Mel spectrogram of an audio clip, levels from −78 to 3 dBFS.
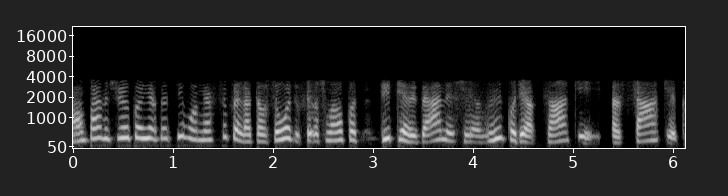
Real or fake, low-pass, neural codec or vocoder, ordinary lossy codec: fake; 3.6 kHz; codec, 16 kHz, 0.5 kbps, FunCodec, trained on Chinese and English, 25 frames a second; Opus, 64 kbps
